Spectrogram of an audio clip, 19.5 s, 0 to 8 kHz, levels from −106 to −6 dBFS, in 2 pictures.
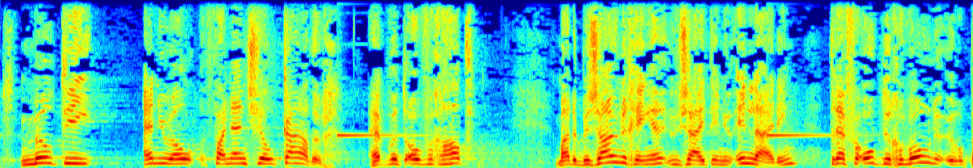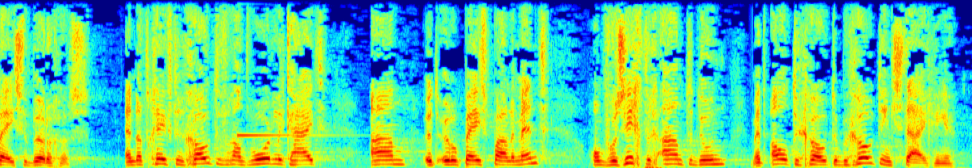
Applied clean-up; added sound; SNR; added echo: none; Glockenspiel; 18 dB; none.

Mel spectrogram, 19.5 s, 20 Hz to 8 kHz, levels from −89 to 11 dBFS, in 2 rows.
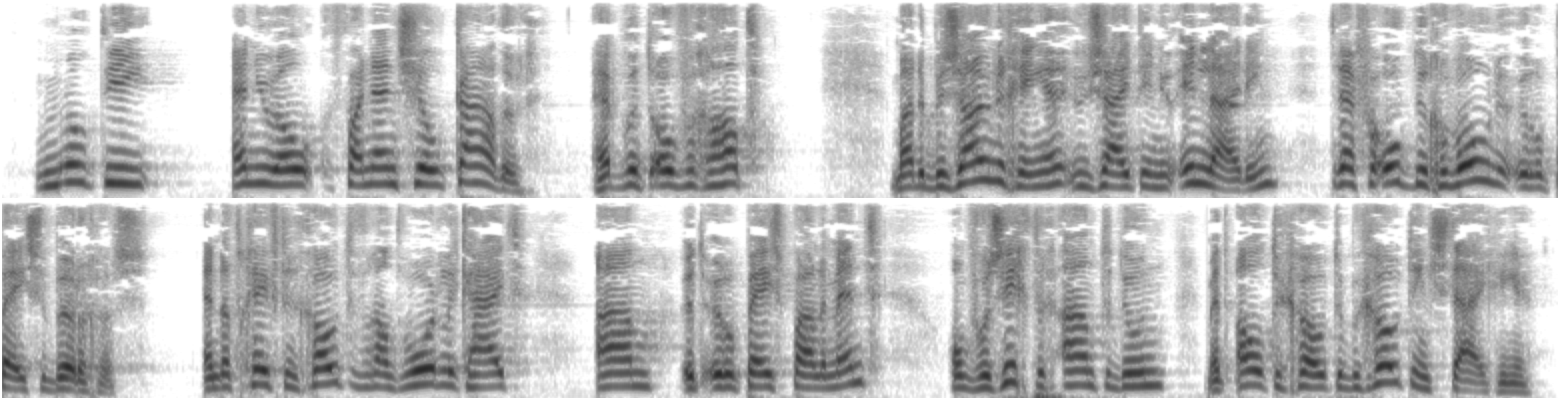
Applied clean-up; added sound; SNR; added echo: neural mask model DeepFilterNet 3.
